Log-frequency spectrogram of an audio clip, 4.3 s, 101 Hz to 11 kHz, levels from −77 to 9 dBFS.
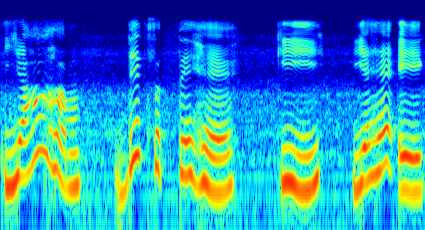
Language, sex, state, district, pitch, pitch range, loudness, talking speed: Hindi, female, Himachal Pradesh, Shimla, 270 Hz, 245-345 Hz, -12 LUFS, 115 wpm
